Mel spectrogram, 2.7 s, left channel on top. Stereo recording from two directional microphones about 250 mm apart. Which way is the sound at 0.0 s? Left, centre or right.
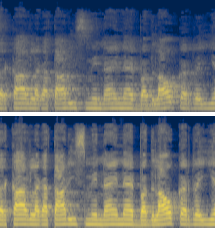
Right.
